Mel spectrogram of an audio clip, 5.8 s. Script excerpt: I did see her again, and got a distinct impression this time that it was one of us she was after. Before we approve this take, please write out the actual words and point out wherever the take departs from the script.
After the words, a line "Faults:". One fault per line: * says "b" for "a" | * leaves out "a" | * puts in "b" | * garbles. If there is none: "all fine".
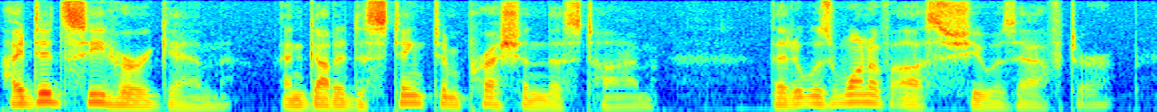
I did see her again, and got a distinct impression this time that it was one of us she was after.
Faults:
all fine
